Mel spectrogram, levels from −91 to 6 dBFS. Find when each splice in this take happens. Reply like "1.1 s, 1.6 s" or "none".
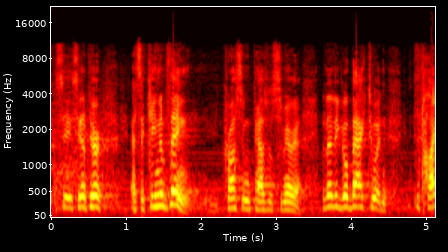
0.9 s, 3.6 s

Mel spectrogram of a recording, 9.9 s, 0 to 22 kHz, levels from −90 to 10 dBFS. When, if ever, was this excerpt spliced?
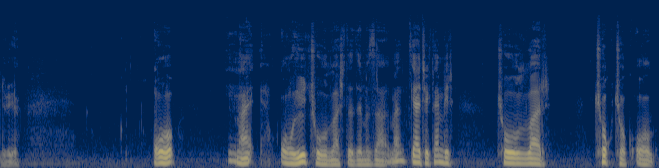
none

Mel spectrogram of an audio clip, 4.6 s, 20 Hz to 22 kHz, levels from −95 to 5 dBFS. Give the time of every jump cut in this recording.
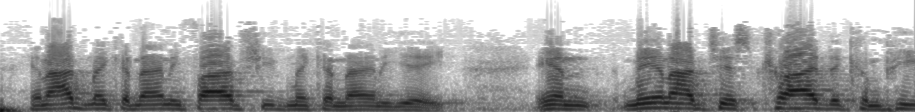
none

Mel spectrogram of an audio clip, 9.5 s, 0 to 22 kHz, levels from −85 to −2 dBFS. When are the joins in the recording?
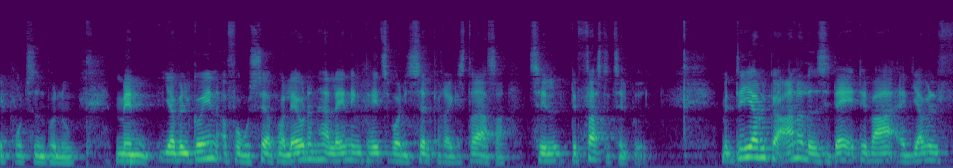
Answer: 7.1 s

